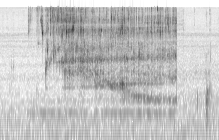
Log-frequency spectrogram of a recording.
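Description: Water poured from a pitcher into an empty drinking glass: a steady pour filling the glass for about three seconds, starting about half a second in and stopping abruptly.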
